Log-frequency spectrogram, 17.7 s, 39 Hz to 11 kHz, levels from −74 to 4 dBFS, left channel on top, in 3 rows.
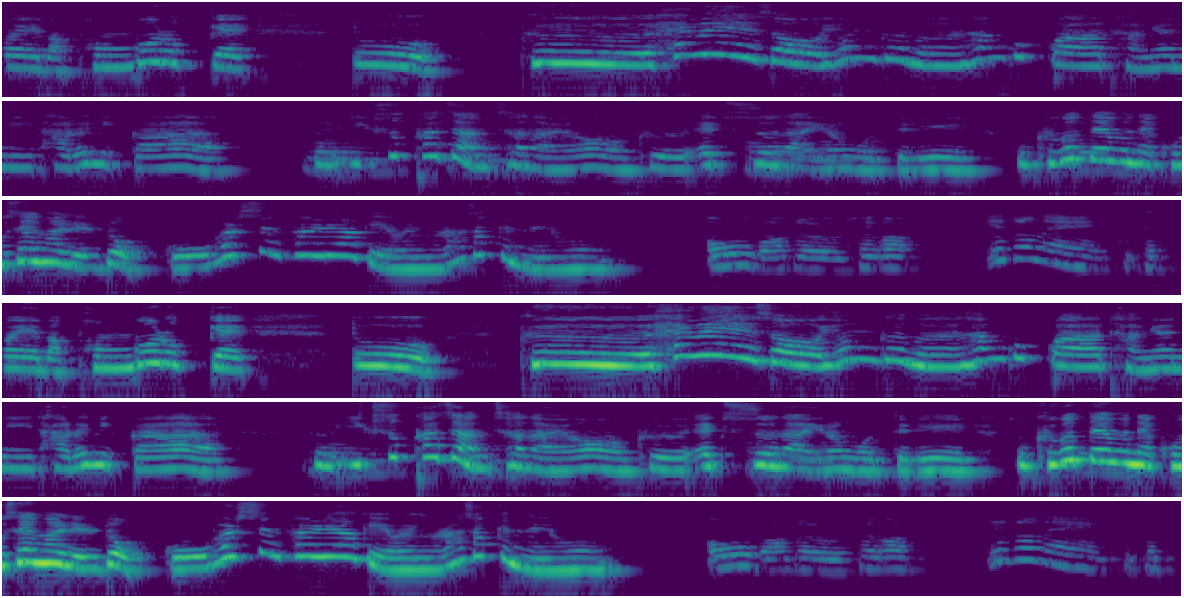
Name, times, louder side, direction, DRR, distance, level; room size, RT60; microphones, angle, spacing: voice 1, 0.0-2.2 2.6-7.0 7.5-14.9, right 8 dB, 65° right, 0.3 m, -30 dB
voice 2, 7.4-8.5 9.6-10.4 11.2-11.6 15.3-17.6, equal, 65° left, 2.1 m, -49 dB
5.0 x 2.1 x 2.5 m
head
